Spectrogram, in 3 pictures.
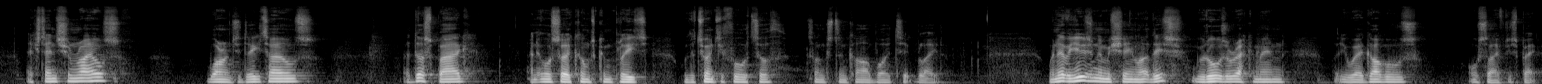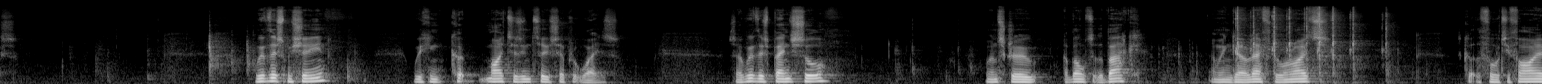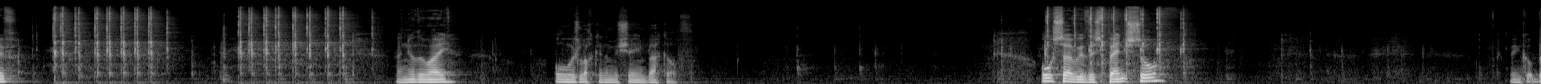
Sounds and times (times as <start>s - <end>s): Speech: 0.3s - 1.3s, 2.1s - 3.2s, 4.0s - 9.5s, 10.5s - 15.7s, 18.0s - 18.8s, 19.6s - 21.7s, 22.7s - 23.8s, 25.3s - 28.8s, 30.0s - 31.1s, 34.8s - 35.5s, 36.4s - 37.9s, 41.2s - 42.6s, 45.9s - 46.2s.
